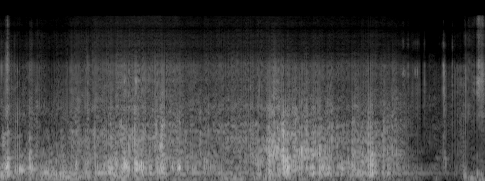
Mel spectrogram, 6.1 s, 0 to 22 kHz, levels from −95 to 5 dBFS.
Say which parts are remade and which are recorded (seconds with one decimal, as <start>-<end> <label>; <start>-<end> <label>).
0.0-6.1 remade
